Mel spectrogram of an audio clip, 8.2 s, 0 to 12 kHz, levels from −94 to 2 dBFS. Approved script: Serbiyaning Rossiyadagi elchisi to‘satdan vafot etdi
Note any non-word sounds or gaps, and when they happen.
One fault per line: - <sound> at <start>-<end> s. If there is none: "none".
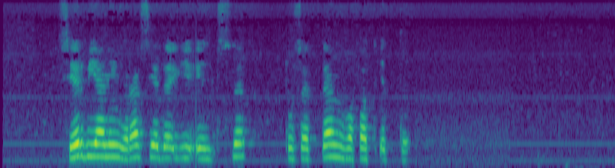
none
